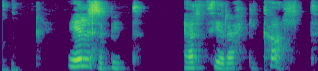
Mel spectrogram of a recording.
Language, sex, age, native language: Icelandic, female, 40-49, Icelandic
